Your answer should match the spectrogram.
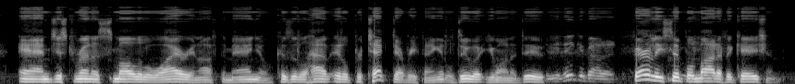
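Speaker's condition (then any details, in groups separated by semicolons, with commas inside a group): No condition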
